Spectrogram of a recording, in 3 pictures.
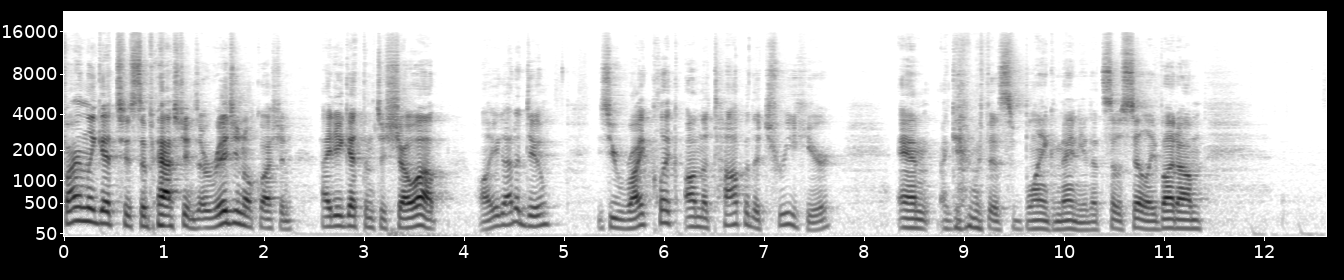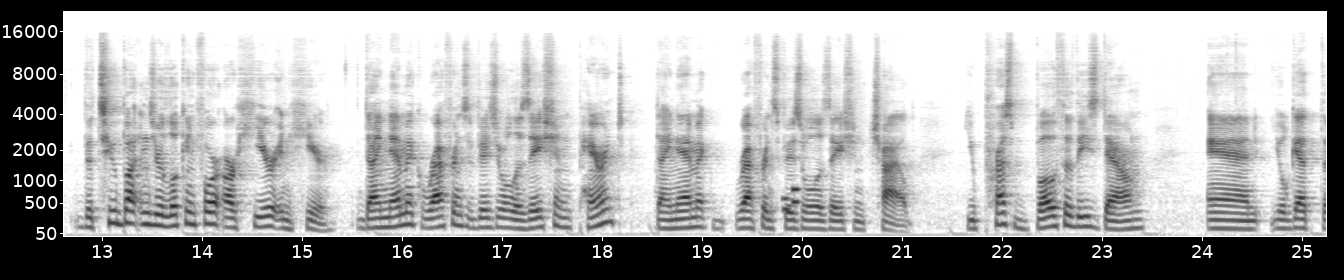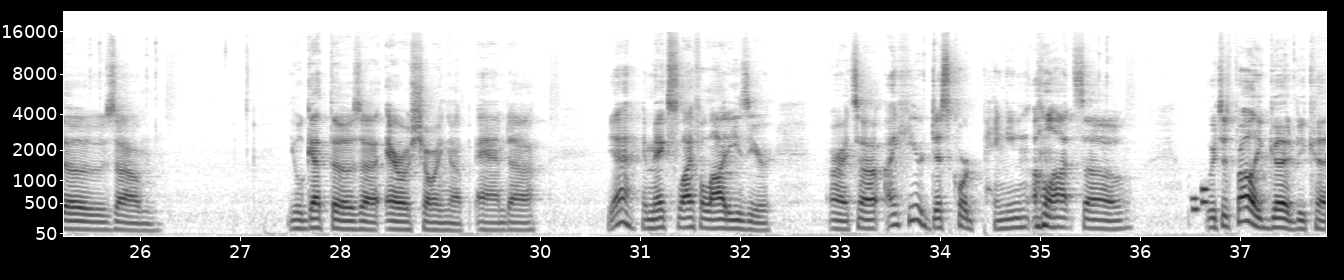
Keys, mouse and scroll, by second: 6.6 right click, 24.2 click, 25.4 click, 26.0 click, 33.8 click, 35.5 click, 37.4 click.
